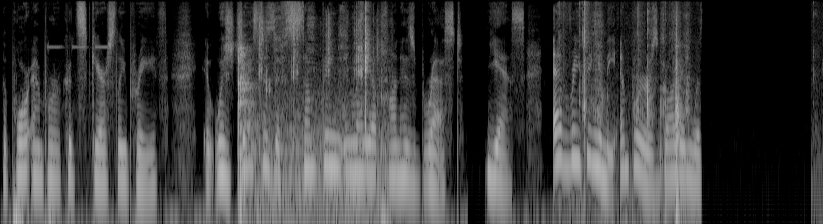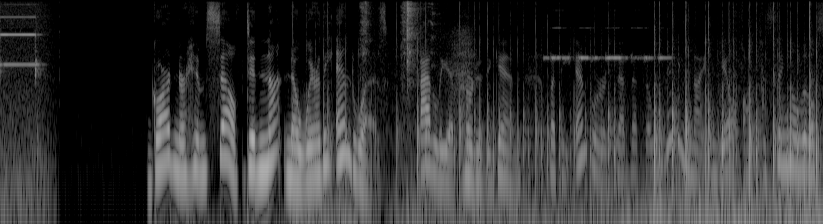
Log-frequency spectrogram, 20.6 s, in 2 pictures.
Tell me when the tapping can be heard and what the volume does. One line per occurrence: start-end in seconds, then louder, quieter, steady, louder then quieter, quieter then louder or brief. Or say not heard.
13.9-20.5 louder.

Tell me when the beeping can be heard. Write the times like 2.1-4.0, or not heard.
0.6-1.4, 10.1-10.9, 17.1-18.6.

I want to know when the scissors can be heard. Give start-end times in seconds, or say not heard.
3.0-5.0, 7.0-8.8, 14.8-15.5.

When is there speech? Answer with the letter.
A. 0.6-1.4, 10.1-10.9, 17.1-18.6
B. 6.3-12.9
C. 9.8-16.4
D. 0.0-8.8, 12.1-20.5
D.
